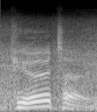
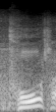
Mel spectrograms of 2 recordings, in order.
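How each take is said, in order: First: The first syllable sounds like 'pwer'. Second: The first syllable sounds like 'por'. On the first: The speaker calls it right. "It's Pu, Puerto. P U E R" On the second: The speaker calls it wrong. "Sometimes I'll say Pu, Pu, Porto, and it's not Porto"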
